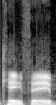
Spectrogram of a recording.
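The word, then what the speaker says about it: kayfabe: what's happening in wrestling kfabe which I've mispronounced for years I appreciated your your uh etymology of rhymes with hey babe it does look I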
